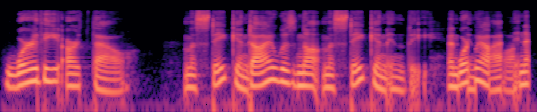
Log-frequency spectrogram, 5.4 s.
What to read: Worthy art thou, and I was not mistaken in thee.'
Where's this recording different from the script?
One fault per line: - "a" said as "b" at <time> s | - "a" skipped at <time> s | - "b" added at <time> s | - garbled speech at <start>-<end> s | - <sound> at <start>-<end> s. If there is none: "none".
- "and" said as "mistaken" at 1.9 s
- garbled speech at 4.5-5.3 s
